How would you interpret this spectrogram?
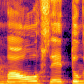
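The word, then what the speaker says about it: Mao Tse-tung: Under the leader of माओ से तुंग, जो है माओ से, इसको टी को साइलेंट रहता है, ठीक है, माओ से तुंग पढ़िएगा, टी नहीं पढ़िएगा बीच में।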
